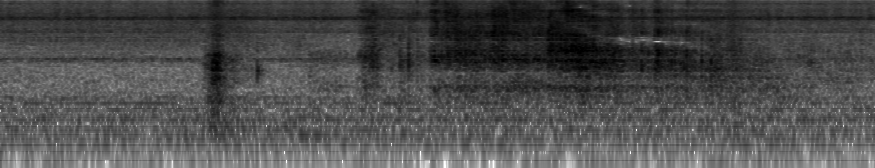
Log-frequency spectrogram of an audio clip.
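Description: Suction catheter in a tracheostomy tube drawing up airway secretions: a loud wet hiss that starts about three seconds in and lasts about two and a half seconds. It is preceded by a brief sharp sound about a second and a half in.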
